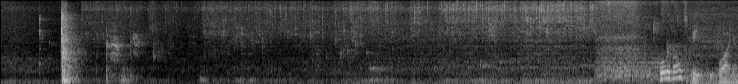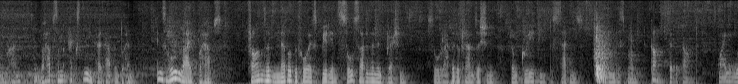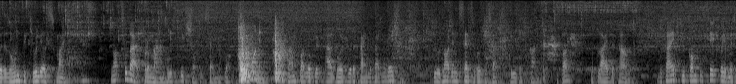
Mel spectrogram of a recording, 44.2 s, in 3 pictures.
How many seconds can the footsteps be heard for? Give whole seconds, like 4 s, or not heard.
not heard.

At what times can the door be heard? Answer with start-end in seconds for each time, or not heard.
0.8-1.4, 26.6-27.4, 34.2-35.2.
